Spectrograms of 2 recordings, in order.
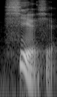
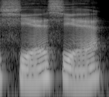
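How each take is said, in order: First: A falling tone, then a light neutral tone. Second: Both syllables are said with a rising tone. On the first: The speaker calls it right. "it's fourth tone and then a neutral tone" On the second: The speaker calls it wrong. "That would be two second tones"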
